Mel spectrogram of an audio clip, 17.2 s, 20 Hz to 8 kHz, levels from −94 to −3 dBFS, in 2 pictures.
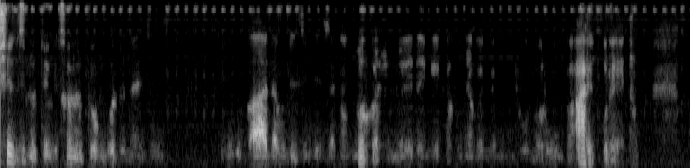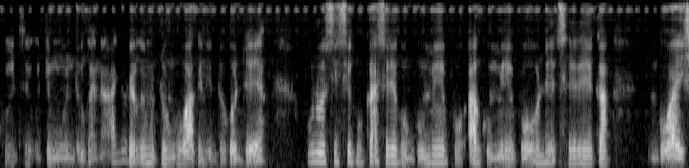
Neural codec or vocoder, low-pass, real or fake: vocoder, 22.05 kHz, 80 mel bands, HiFi-GAN; 7.2 kHz; fake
